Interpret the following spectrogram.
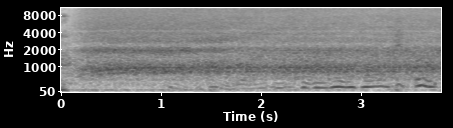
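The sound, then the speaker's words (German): A hair dryer blows steadily, a loud continuous whooshing roar with a faint voice murmuring underneath. “Also Leute, ich habe noch nie einer Hyäne beim Föhnen zugeschaut.”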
